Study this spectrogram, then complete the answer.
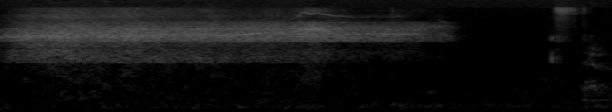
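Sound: deep breath in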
